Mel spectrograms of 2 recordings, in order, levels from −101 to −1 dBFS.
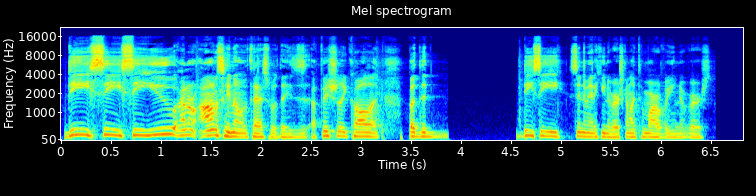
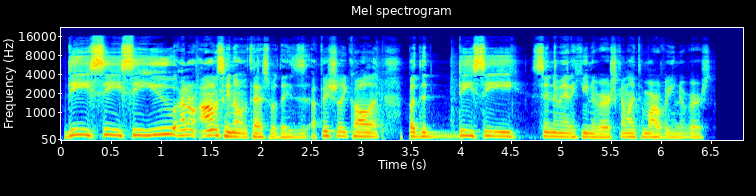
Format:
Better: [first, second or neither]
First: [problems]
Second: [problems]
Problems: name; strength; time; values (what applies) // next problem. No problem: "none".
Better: second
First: audio freezing; at 4 s for 0.5 s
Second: none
